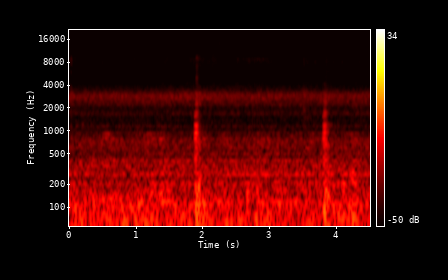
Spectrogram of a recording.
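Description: Passenger train running, heard from inside the carriage: a steady low rumble, with two sharp knocks about two seconds apart.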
